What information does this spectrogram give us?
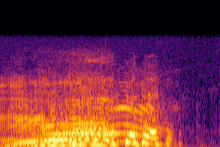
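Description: Cattle mooing: a long, low, drawn-out bellow whose pitch bends toward the end before it cuts off into quiet.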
